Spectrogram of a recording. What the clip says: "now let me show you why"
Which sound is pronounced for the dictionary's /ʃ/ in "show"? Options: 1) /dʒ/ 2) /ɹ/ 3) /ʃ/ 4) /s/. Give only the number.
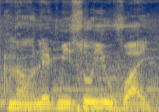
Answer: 4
